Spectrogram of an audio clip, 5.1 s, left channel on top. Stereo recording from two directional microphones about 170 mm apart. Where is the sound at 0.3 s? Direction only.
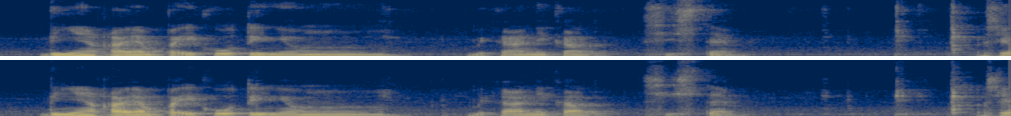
40° left (ahead or behind).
